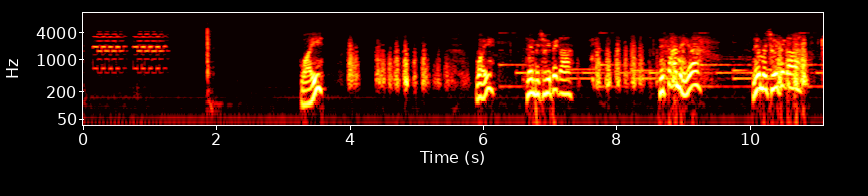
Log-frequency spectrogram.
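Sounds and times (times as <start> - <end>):
telephone ringing with electronic warbling rings: 0.0 - 1.4, 6.2 - 11.0
speech: 3.2 - 3.7, 5.9 - 7.4, 8.6 - 9.4, 10.0 - 10.9.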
